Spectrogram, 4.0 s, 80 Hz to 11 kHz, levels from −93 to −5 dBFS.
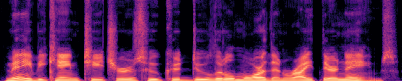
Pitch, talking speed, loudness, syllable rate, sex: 155 Hz, 180 wpm, -16 LUFS, 4.8 syllables/s, male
